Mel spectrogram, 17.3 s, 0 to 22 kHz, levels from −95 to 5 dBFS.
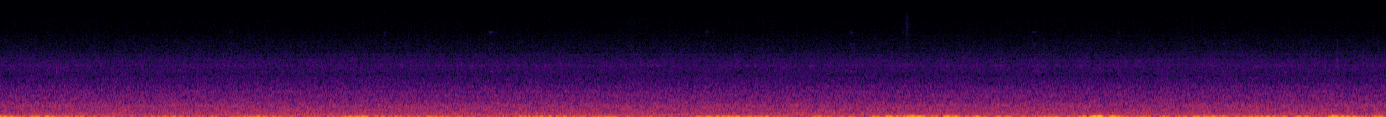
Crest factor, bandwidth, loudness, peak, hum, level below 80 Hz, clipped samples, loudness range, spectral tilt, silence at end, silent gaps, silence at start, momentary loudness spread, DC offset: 20 dB; 3.4 kHz; -47 LUFS; -12 dBFS; none; -42 dBFS; under 0.1%; 2 LU; -8 dB/octave; 0 s; none; 0 s; 3 LU; under 0.1%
